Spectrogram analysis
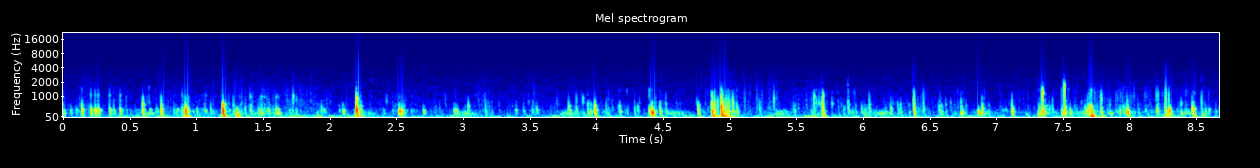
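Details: Stomach growling recorded at 1:30 am, about six hours after eating too much udon, owner suspects reaction to gluten after a long break; rapid gurgling and bubbling bowel sounds (borborygmi).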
